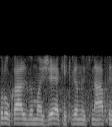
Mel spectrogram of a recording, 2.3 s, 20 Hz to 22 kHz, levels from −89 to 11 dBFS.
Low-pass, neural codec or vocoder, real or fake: 3.6 kHz; codec, 16 kHz, 4.8 kbps, FACodec; fake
